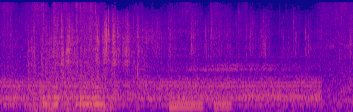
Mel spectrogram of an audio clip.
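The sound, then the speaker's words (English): Dense, steady buzzing of many hornets swarming around a bee hive they are attacking, a droning hum layered with shifting wingbeat tones, continuing without pause and with no voices. “The hornets pay little attention to the few surviving bees.”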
